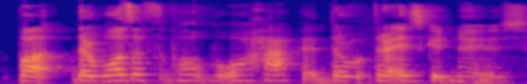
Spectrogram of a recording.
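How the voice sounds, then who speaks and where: A woman with a Scottish accent, fairly high in pitch, at a moderate pace. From Scotland. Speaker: vlogger. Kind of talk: casual talk to camera. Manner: rambling. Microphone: phone near.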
